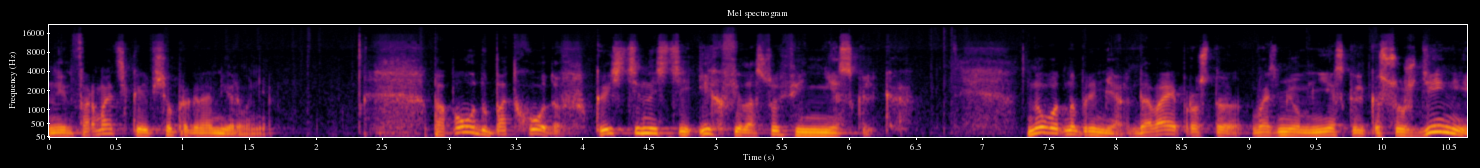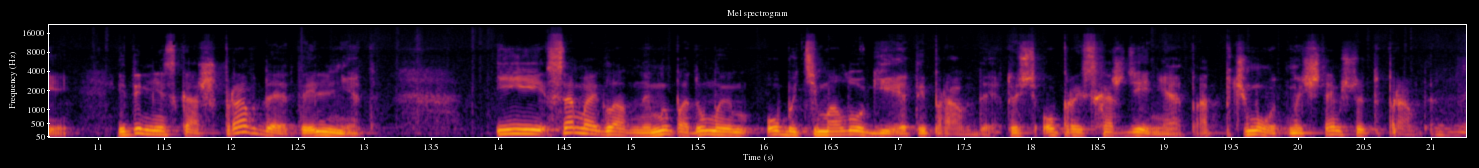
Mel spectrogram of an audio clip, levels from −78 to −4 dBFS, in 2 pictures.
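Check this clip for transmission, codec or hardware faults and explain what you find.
One fault runs through the whole clip: gain pumping. The background noise sits about 42 dB below the speech, and the gain swings by around 10 dB. This likely comes from input gain set far too high and a fast limiter or compressor clamping down on every peak, which flattens the dynamics and gives the speech a squashed, breathing quality.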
